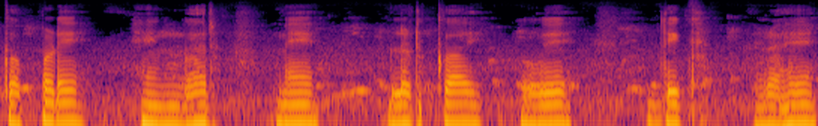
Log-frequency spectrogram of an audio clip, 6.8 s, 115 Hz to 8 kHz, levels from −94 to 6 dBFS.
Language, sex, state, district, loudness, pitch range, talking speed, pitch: Hindi, male, Rajasthan, Bikaner, -19 LUFS, 115-125 Hz, 60 wpm, 120 Hz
